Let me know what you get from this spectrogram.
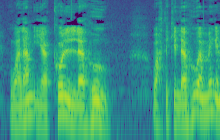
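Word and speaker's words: ولم يكن له: و در لغت یکن، یکن نوشته شده و چون نون نون ساکن است و نون ساکن پشت سرش لام آمده، در این حالت ما ای را ادغام میکنیم، نون بیخی تلفظ نمی کنیم و کاف کافی که دو است کاف کتی لام یک جا میشه و کاملا نون تلفظ نمیشه، که وقتی که ما میخوانیم اینو میگیم ولم یکل لهو.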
